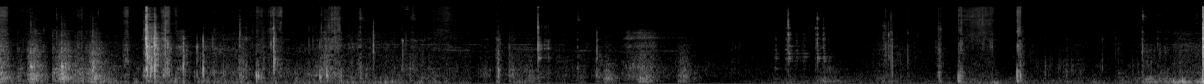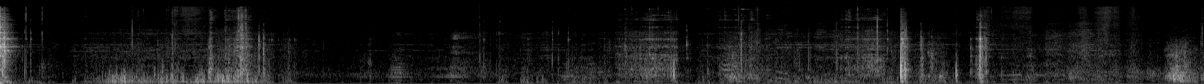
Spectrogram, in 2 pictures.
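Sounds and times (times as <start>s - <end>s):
rustling scrape of handling: 9.4s - 10.2s, 13.4s - 24.0s.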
